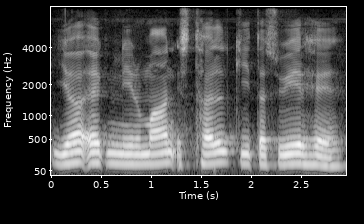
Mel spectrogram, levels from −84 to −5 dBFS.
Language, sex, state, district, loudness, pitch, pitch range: Hindi, male, Arunachal Pradesh, Longding, -15 LUFS, 135 Hz, 130-140 Hz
